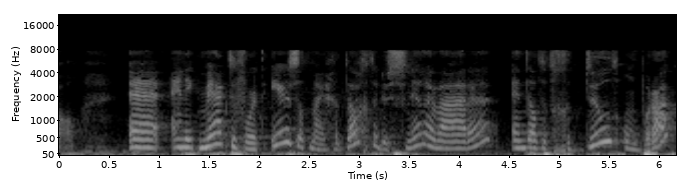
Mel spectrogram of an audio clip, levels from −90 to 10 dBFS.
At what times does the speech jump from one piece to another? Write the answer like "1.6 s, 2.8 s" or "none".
4.4 s

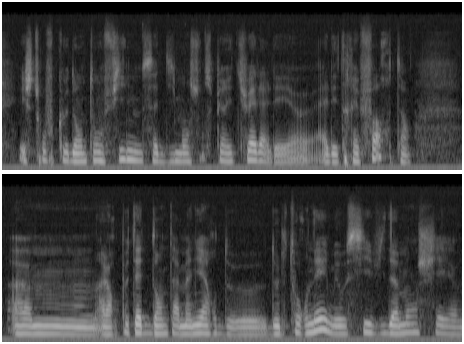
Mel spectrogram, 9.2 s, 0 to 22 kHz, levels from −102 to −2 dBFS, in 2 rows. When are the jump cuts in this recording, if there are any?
none

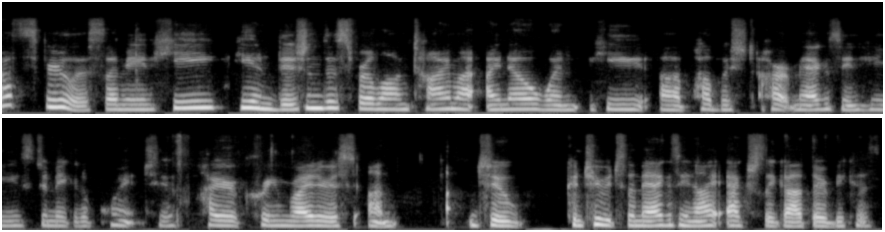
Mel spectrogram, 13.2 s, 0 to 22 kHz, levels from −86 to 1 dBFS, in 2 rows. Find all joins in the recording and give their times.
1.7 s, 4.9 s, 8.0 s

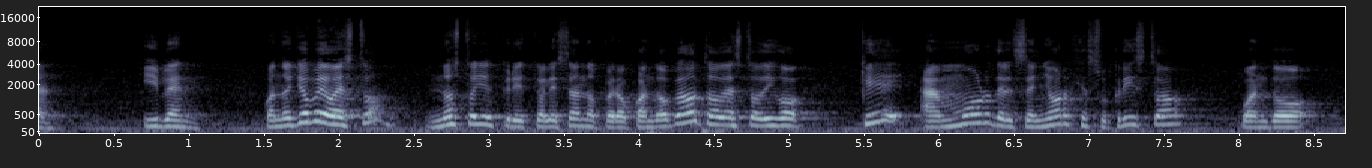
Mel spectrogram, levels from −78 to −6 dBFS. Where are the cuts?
none

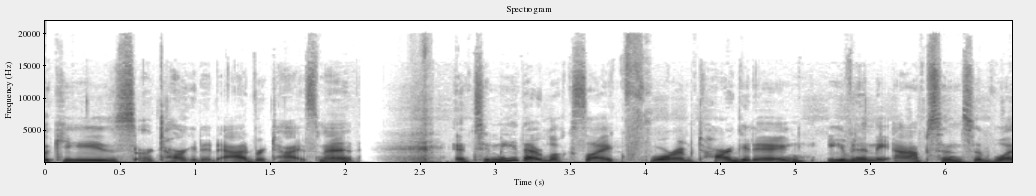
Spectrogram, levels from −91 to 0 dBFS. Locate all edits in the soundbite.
3.3 s

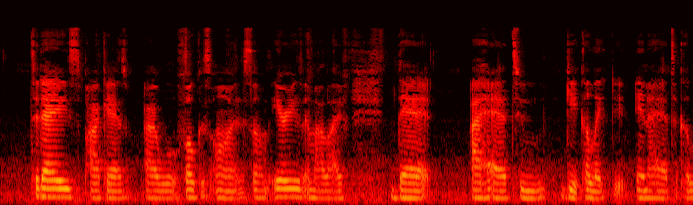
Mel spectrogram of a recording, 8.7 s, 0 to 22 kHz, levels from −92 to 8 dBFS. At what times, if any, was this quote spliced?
none

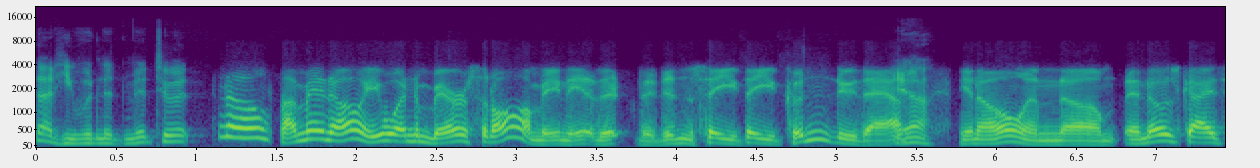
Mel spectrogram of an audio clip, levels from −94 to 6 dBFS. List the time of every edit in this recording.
4.4 s, 5.7 s

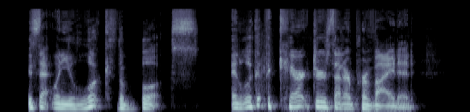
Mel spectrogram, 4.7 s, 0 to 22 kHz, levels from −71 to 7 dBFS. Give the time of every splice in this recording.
1.2 s

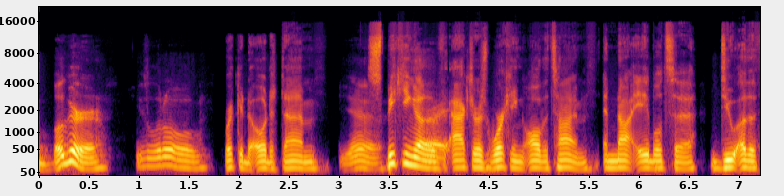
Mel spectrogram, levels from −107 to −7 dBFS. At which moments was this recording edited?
none

